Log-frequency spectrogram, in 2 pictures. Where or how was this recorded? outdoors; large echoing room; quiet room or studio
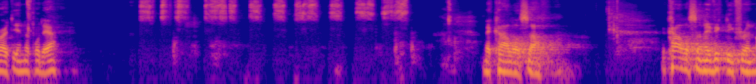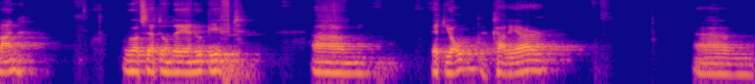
large echoing room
